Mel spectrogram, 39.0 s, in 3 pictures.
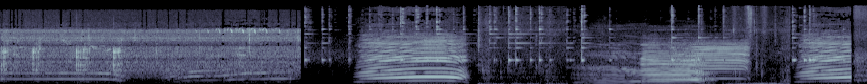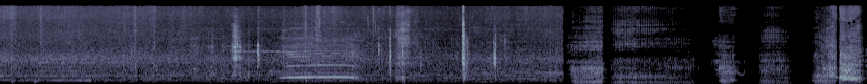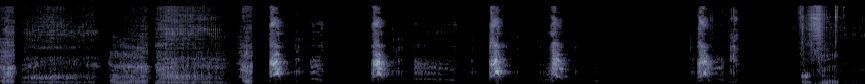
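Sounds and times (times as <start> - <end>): cows mooing: 5.3 - 7.1, 8.6 - 12.8, 15.8 - 21.5
calf mooing: 5.4 - 7.1, 8.7 - 12.8, 16.4 - 18.7.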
